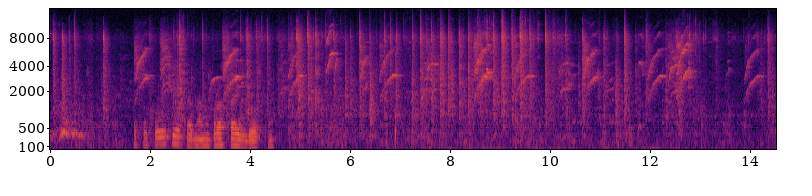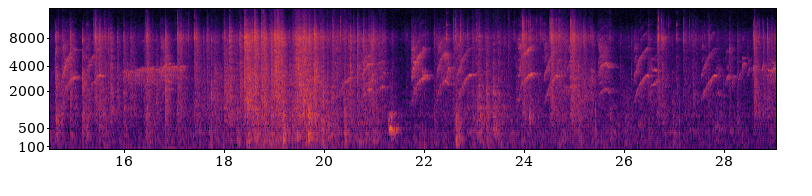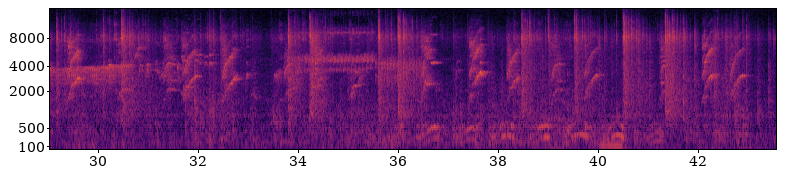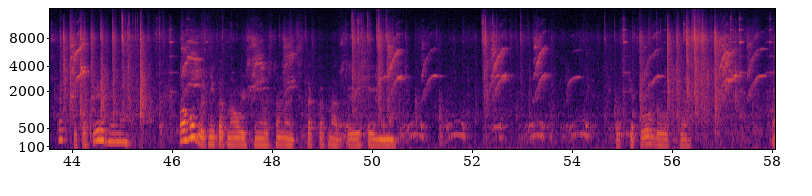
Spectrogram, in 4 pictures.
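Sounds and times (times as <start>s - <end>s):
pigeons flapping wings: 2.2s - 12.0s, 14.3s - 21.2s, 35.4s - 48.7s, 49.4s - 58.0s.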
